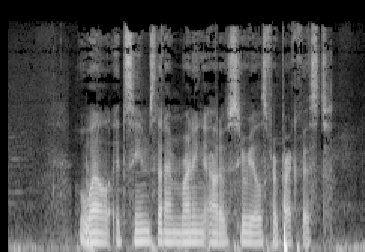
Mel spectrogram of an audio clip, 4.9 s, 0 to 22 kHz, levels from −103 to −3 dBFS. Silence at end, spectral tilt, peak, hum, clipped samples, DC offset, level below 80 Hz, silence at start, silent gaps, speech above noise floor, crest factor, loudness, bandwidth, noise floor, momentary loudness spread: 0 s; -5 dB/octave; 0 dBFS; none; under 0.1%; under 0.1%; -30 dBFS; 0.1 s; none; 25 dB; 20 dB; -20 LUFS; 16 kHz; -45 dBFS; 7 LU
